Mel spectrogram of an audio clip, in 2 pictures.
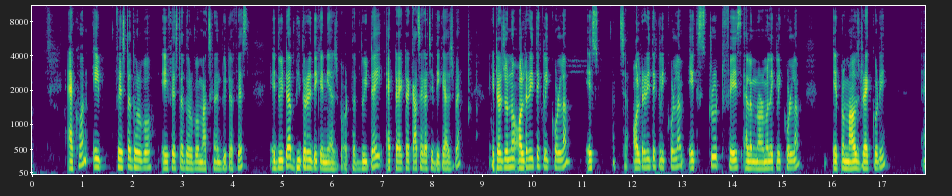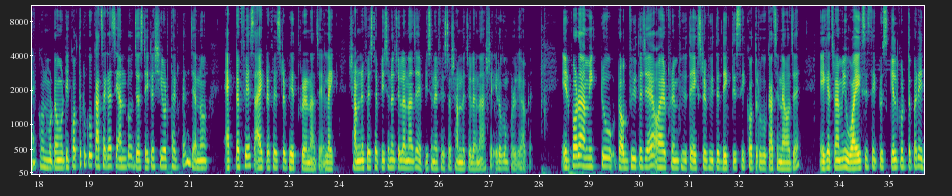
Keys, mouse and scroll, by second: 0.1 Tab, 0.5 Tab, 1.2 click, 1.6-2.8 middle drag, 2.8 shift+click, 3.2-4.5 middle drag, 4.5-5.0 scroll up 1, 5.0 middle click, 5.4-5.8 scroll up 1, 5.8-9.0 middle drag, 9.9 alt+e, 11.6 middle click, 12.4 alt+e, 19.6 middle click, 20.5 alt+z, 28.0 KP_7, 29.1 shift+middle click, 29.6-30.2 scroll up 2, 30.2 alt+z, 30.6 alt+z, 30.9 scroll up 2, 31.3 shift+middle click, 31.9-32.8 scroll up 1, 32.8 scroll down 1, 33.2 shift+middle click, 33.8 s.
